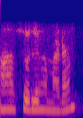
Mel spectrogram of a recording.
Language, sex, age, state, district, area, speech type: Tamil, female, 18-30, Tamil Nadu, Mayiladuthurai, urban, conversation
